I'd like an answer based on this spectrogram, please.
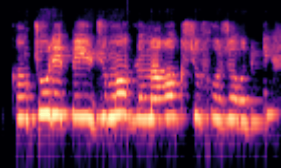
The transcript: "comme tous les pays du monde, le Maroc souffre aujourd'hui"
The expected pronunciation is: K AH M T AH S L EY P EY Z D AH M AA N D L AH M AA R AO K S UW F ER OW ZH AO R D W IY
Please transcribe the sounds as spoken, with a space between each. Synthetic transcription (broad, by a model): K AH T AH L EY P EY D AH M AA D L AH M AA R AO K S UW F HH OW ZH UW R D W IY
